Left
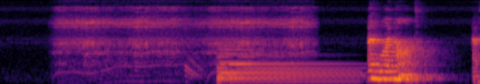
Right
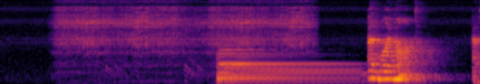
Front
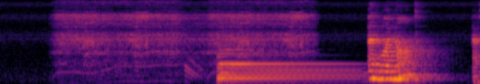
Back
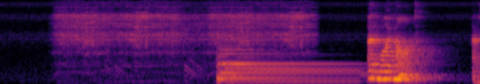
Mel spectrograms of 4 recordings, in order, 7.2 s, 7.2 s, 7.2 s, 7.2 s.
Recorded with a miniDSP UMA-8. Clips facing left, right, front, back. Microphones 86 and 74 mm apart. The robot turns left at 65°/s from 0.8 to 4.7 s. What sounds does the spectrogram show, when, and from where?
3.2 s a guitar: 110° right, 0.9 m; by 5.4 s 155° left, 0.9 m
5.5 s a woman speaking: 165° right, 1.4 m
